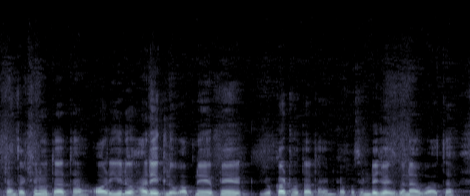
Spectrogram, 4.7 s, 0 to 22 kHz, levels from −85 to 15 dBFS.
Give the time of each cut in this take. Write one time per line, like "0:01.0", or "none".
0:02.3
